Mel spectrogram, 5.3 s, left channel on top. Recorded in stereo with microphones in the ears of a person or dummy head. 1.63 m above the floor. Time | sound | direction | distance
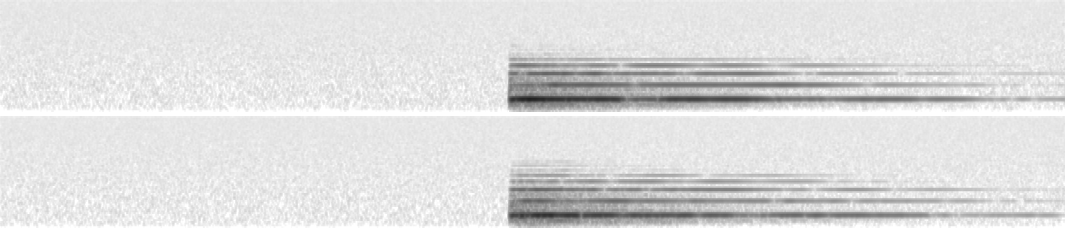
2.5 | a piano | 60° left (ahead or behind) | 2 m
